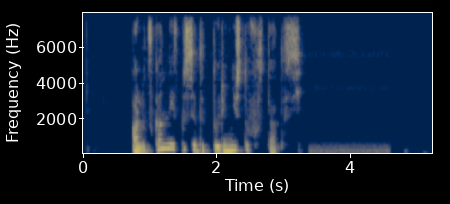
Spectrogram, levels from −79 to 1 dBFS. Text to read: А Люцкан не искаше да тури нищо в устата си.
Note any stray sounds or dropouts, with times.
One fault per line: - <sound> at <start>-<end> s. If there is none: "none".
none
